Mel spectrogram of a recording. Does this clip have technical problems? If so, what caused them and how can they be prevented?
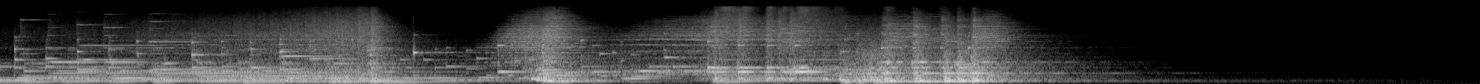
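No, nothing stood out as a technical problem on listening, so there is no cause to trace and nothing that needs preventing.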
